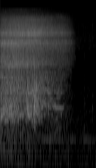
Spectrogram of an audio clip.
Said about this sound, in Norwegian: Og hold pust. Og så puster vi godt inn en gang til.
